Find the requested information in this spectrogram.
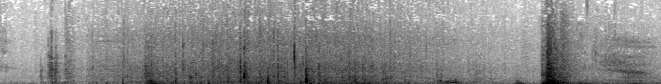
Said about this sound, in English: Do we have to run through the rain to get there? Yes, there are some bits through the rain.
